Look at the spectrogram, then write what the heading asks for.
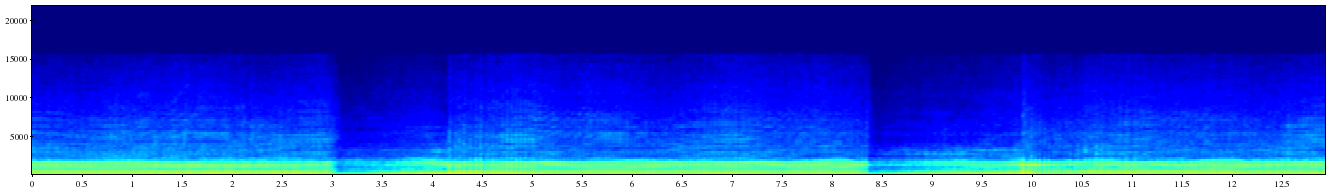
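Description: Sherco 50cc two-stroke dirt bike engine under way on the road, heard from on board. Its revs climb, then drop off sharply twice, about three seconds in and again after about eight seconds, before pulling steadily again.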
